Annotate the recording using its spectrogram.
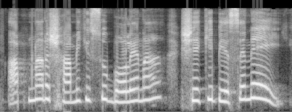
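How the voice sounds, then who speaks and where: A cartoonish character voice with fairly even intonation. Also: woman, extremely high pitch for a woman, fairly slow pace. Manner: caring but authoritative.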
